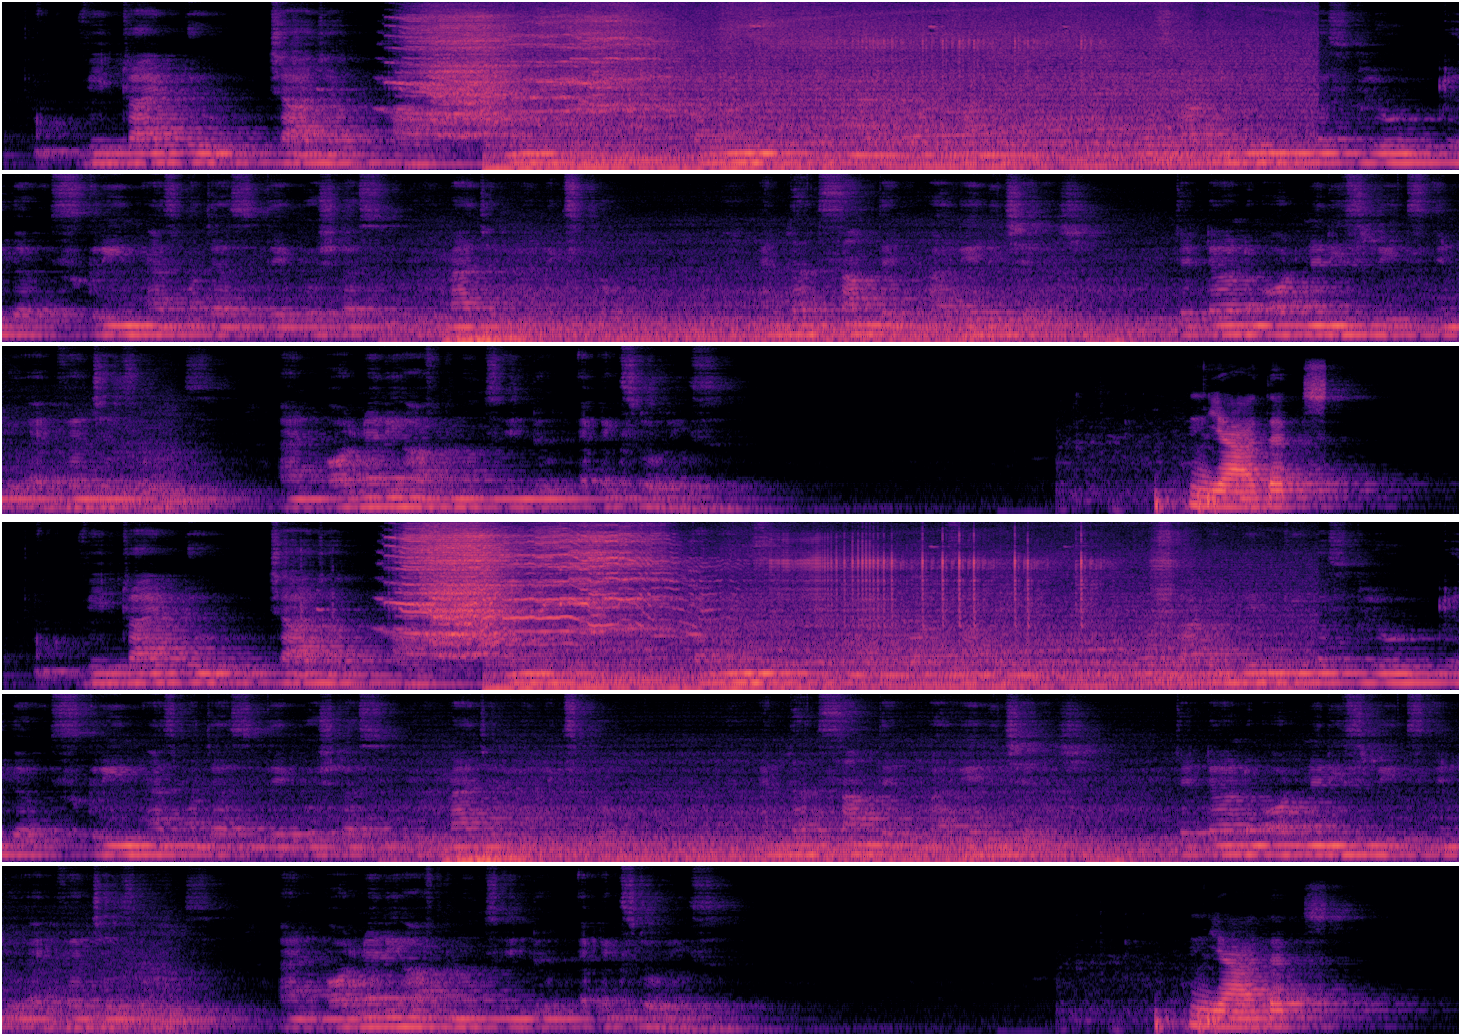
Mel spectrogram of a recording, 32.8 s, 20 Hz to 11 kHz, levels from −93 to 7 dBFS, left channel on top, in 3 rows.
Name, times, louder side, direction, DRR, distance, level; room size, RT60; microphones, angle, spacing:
voice 1, 0.2-3.4 3.7-4.5 5.2-7.9 8.4-15.6 16.3-19.1 19.7-23.4 23.9-27.2, left 1 dB, ahead, 0 dB, 6.4 m, -36 dB
Squeak, 2.2-2.5 2.8-7.7 8.0-8.2 8.6-8.8, right 6 dB, 45° right, 2.5 m, -31 dB
sound 1, 3.6-9.9, left 2 dB, 65° left, 1.3 m, -36 dB
sound 2, 11.6-23.1, equal, 20° right, 7.8 m, -41 dB
voice 2, 30.8-31.8, left 3 dB, 90° left, 10 dB, 1.1 m, -29 dB
26.0 x 21.5 x 6.6 m, 1.5 s
head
